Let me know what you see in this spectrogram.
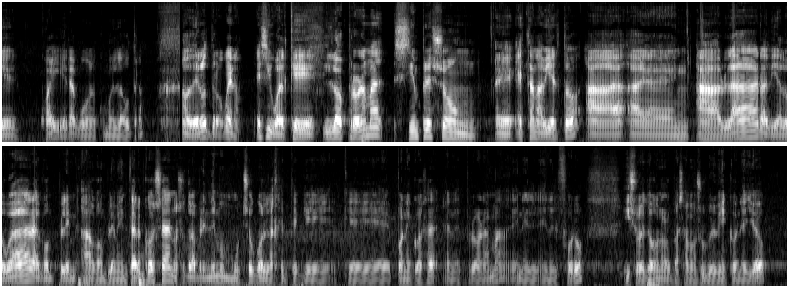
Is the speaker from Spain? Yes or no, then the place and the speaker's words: yes; Alicante, Valencian Community, Spain; Oye, es que soy de Alicante, es que no...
